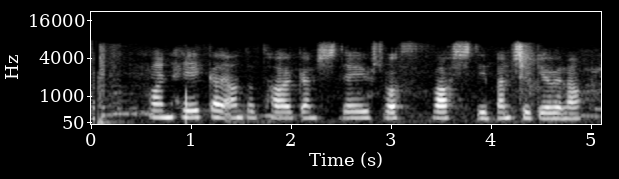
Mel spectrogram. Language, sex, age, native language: Icelandic, other, 12, Icelandic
